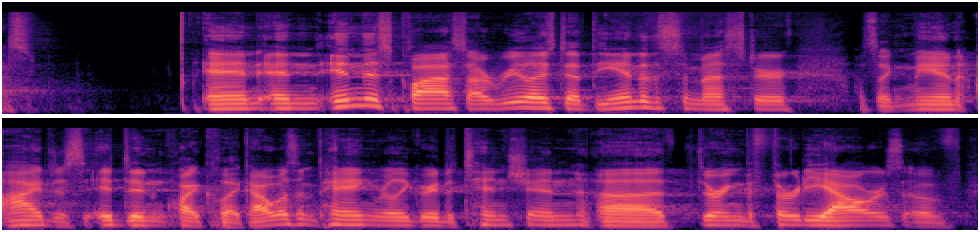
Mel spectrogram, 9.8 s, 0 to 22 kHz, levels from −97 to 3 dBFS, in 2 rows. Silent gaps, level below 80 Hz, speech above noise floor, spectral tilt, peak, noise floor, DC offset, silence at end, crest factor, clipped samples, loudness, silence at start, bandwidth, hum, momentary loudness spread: none; -72 dBFS; 52 dB; -4.5 dB/octave; -8 dBFS; -77 dBFS; under 0.1%; 0.15 s; 18 dB; under 0.1%; -25 LUFS; 0 s; 16 kHz; none; 10 LU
